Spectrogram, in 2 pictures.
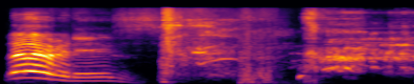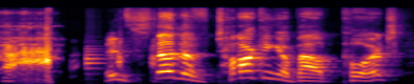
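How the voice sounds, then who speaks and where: A man's voice: high voice, sing-song, extremely slow, over music, full character voice, rough recording. A man playing a touchy, jocular announcer in a comic old-time radio show, teasing and prompting a storyteller. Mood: jocular, inviting.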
